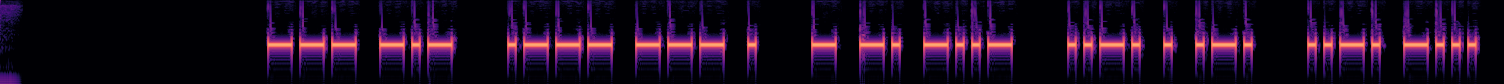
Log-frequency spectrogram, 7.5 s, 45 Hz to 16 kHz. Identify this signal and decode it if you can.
Morse code, heard as a keyed tone, about 30 wpm, 700 Hz. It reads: OK JOE TNX FER FB
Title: Practice QSO - Exchange 4 - Ending - 30wpm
